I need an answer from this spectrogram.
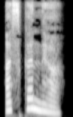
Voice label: "ಅಸ್ಕಂಧ", Kannada

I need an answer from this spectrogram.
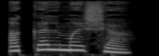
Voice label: "ಅಕಲ್ಮಷ", Kannada

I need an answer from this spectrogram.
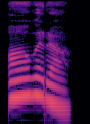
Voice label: "ಆವರ", Kannada

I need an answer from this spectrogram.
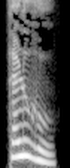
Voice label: "ದುಲ್ಲಹ", Kannada

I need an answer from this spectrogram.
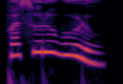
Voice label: "ಪಸಿರ್ಗಲ್", Kannada

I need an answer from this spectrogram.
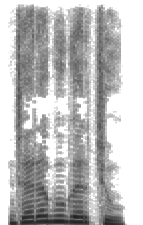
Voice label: "ಜರಗುಗರ್ಚು", Kannada; jaragugrcu

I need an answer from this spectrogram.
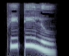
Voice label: "ಪಿಟೀಲು", Kannada

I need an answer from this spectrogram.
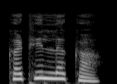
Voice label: "ಕೋಟಲಿಗ", Kannada

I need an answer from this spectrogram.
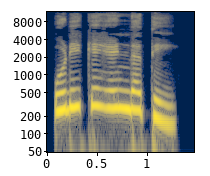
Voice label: "ಉಡಿಕೆಹೆಂಡತಿ", kannada

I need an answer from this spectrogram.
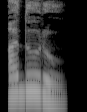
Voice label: "ಅದುರು", Kannada

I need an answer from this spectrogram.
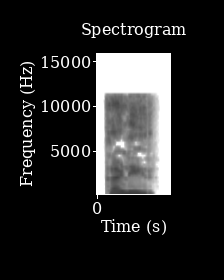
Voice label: "ತಳಿರು", Kannada

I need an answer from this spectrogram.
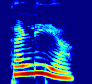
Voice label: "ದೊಳ್ಳಾಯಿ", Kannada

